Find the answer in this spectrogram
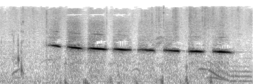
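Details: A Montezuma quail covey being whistled in at Bonita Canyon Campground, Chiricahua National Monument, with an imitation of the presumed female song: eight clear, falling whistles, each slightly lower than the last, in about two seconds, with faint soft thumps beneath.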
